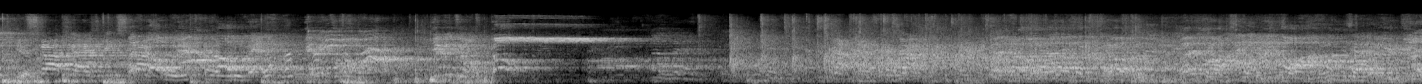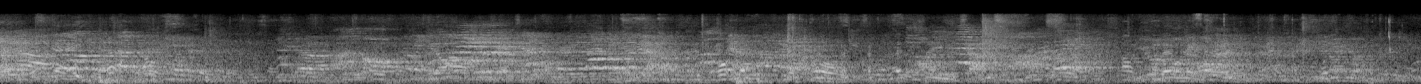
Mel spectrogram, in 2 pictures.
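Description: Children shout and chatter in a large echoing hall.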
